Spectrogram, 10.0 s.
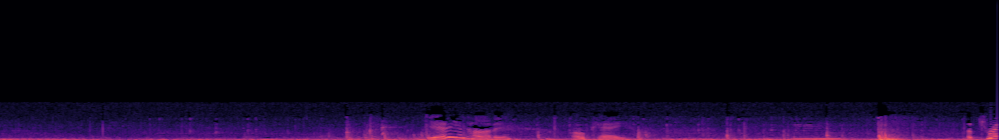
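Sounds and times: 
taxi car engine idling: 0:00.0 - 0:09.9
faint ticking: 0:00.8 - 0:08.8
speech: 0:04.3 - 0:06.6, 0:09.7 - 0:09.9.

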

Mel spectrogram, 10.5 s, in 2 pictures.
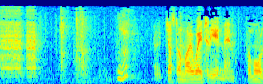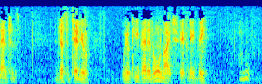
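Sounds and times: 
doorbell buzzing: 0:00.0 - 0:00.9
speech: 0:02.3 - 0:05.7, 0:06.4 - 0:10.4.

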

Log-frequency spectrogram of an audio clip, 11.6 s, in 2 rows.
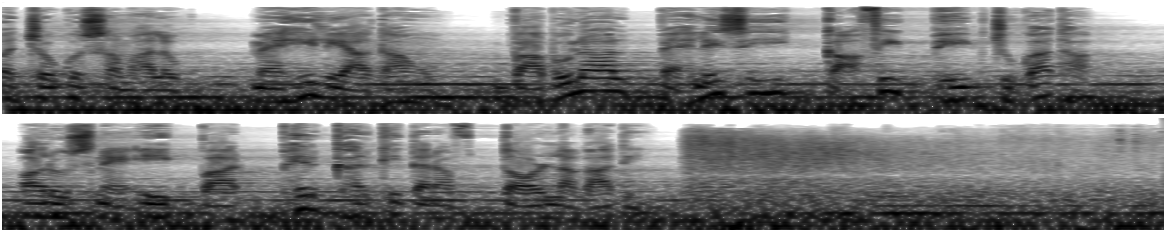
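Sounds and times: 
speech: 0:00.0 - 0:09.6
loud thunder clap: 0:09.2 - 0:11.6.

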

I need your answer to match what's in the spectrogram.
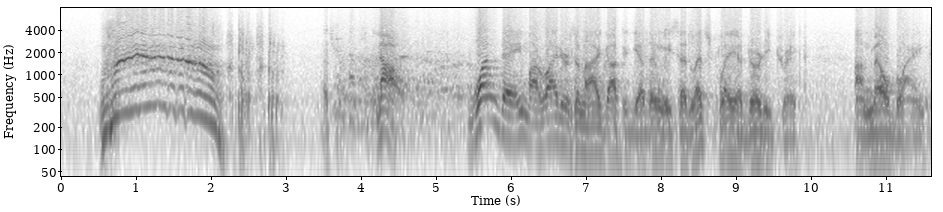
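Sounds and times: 
speech: 0:00.5 - 0:00.9, 0:04.2 - 0:04.6, 0:05.4 - 0:10.0, 0:10.6 - 0:11.5
human voice imitating a horse's whinny: 0:00.5 - 0:03.0
laughter: 0:03.6 - 0:05.6.

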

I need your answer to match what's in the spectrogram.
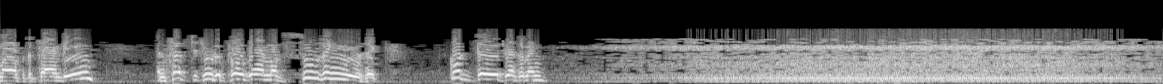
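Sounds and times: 
speech: 0:00.0 - 0:01.0, 0:01.6 - 0:05.6
car engine driving: 0:05.4 - 0:11.6.

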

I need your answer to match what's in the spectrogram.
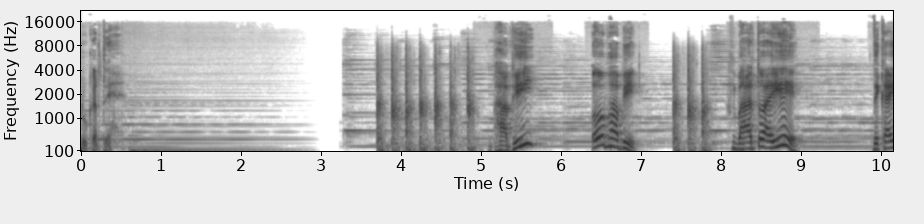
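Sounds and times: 
speech: 0:00.0 - 0:00.7, 0:05.2 - 0:05.8, 0:06.4 - 0:09.1, 0:09.9 - 0:10.1
knocking on a door: 0:03.7 - 0:05.1, 0:07.4 - 0:08.0.

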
